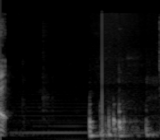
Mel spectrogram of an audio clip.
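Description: A faint, steady electrical hum in the microphone feed for about the first second. Then a sharp click and low, indistinct voices.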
